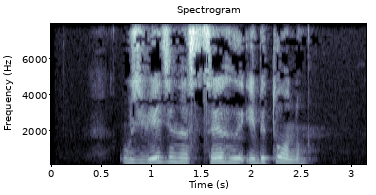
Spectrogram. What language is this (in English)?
Belarusian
